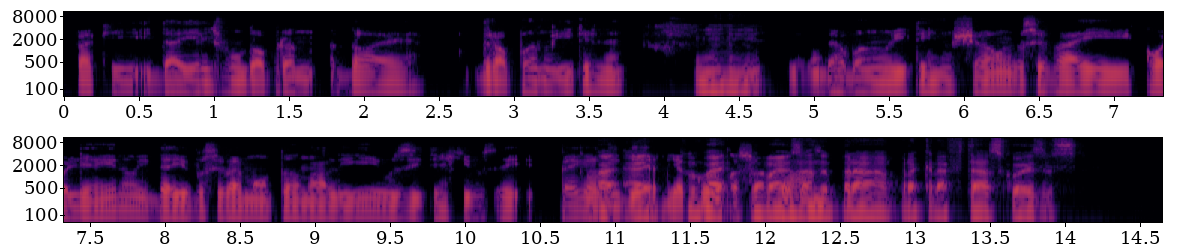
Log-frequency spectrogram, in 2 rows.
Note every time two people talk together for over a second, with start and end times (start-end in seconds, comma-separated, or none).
10.7-12.4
